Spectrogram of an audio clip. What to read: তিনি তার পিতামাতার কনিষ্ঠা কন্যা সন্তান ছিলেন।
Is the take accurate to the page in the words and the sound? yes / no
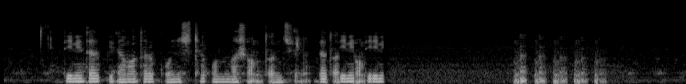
no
